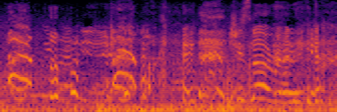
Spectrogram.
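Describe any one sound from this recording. A second young woman talks excitedly close to a microphone.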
